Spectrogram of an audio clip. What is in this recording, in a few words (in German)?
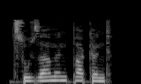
"zusammenpackend", German; adjectives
